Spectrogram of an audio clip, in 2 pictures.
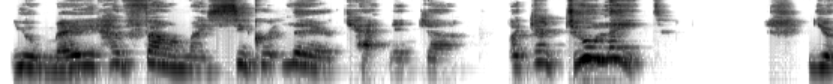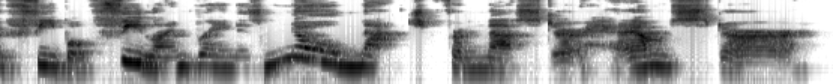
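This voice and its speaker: A woman's voice: mid-range voice, animated, slow. A woman voicing a grandiose hamster supervillain from a comic storybook, declaiming pompously as a gloating evil genius.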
